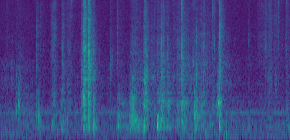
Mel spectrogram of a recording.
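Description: Scissors snipping through the packing tape and plastic wrap of a bubble-wrapped parcel, with irregular snips, clicks and crinkles.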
